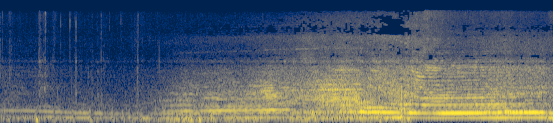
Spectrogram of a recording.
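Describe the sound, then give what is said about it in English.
A Ford Escort Mark II car engine revs and accelerates, its harmonic drone climbing and rising in loudness over several seconds, with brief gear-change dips and a steady, raspy tone throughout; no one speaks. “Escort Mark II. Doesn't sound like it's a Cosworth engine.”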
